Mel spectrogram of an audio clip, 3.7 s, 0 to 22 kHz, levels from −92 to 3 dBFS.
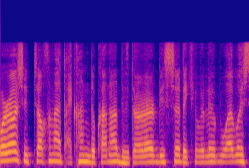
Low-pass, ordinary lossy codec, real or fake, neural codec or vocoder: none; none; fake; codec, 16 kHz, 0.5 kbps, X-Codec, HuBERT features, trained on general audio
